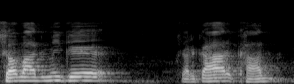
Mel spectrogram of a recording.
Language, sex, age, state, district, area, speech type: Maithili, male, 60+, Bihar, Samastipur, urban, spontaneous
